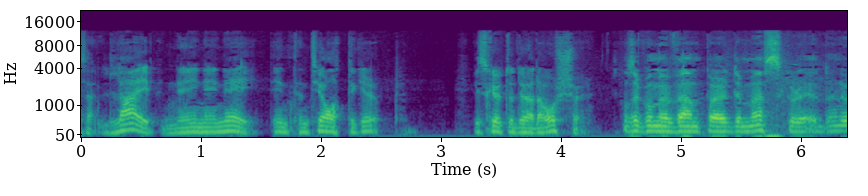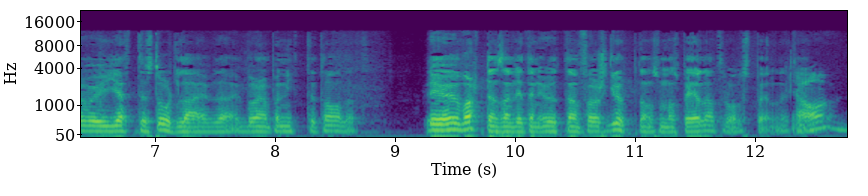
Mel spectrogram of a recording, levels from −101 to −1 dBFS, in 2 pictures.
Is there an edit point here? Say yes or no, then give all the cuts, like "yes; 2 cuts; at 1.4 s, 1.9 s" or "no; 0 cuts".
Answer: yes; 2 cuts; at 4.3 s, 9.3 s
